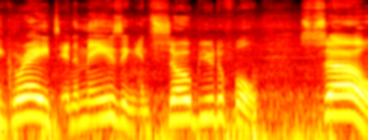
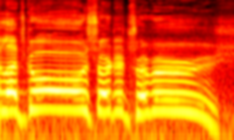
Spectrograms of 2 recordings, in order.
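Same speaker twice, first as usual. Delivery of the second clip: excited cheer; 7 semitones higher, slower than usual. Real, not acted. Cheering a viewer's shiny catch.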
